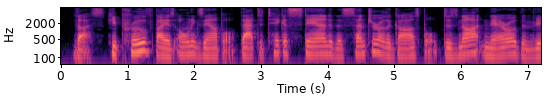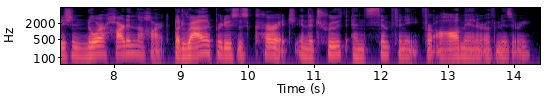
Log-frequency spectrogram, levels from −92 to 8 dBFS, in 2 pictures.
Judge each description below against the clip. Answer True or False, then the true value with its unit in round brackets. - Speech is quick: False (170 wpm)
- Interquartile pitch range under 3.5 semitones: True (3.1 semitones)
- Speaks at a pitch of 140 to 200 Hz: False (125 Hz)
